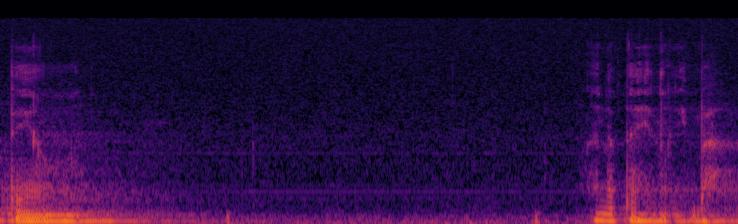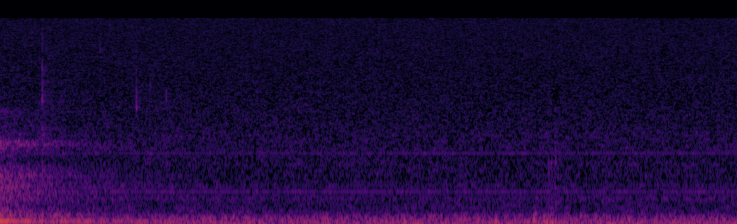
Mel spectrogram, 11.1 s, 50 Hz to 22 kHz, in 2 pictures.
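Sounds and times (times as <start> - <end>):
man speaking: 0.0 - 0.8, 4.4 - 5.7.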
